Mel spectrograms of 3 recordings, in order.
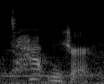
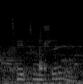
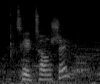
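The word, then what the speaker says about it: Taittinger: Americans, we tend to say Tattinger. And because most people don't realize the AI is there. – Yeah, but like French is hard to pronounce. – Tétanché.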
